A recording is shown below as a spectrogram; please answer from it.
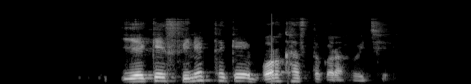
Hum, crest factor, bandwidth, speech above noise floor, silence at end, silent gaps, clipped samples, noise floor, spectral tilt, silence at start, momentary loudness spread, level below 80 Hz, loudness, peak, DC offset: none; 20 dB; 9.4 kHz; over 70 dB; 0.85 s; none; under 0.1%; under -90 dBFS; -5.5 dB/octave; 1.25 s; 16 LU; -68 dBFS; -20 LUFS; -2 dBFS; under 0.1%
